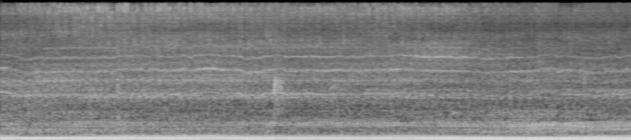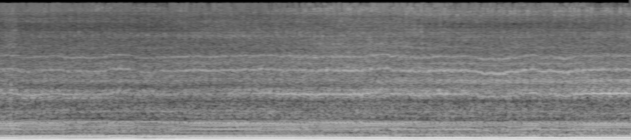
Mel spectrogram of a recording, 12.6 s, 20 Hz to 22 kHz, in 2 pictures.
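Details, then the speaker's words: 2010 BMW K1300GT motorcycle at a cold start: steady, even four-cylinder idle with a strong low hum and no ticking or misses; sounds good and strong, no smoke, healthy. "Sounds good. Strong. No smoke."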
